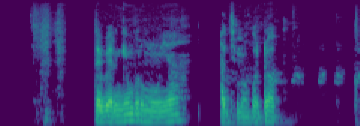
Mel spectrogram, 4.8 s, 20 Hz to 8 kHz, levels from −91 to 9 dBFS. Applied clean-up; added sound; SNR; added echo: none; none; none; none.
